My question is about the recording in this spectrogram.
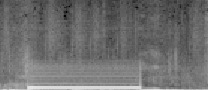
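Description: A telephone call failing to ring through: one steady, mid-pitched tone holds for about a second and a half, then cuts off abruptly over low background rumble.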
